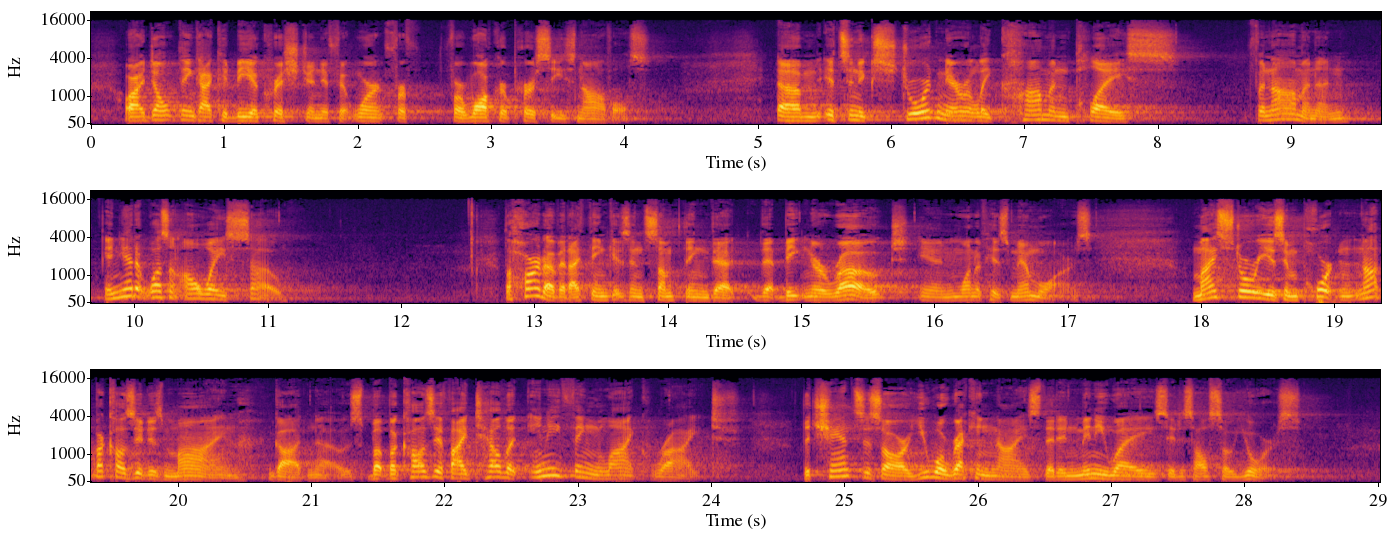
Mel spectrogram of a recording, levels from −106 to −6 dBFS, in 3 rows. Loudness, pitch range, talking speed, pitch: -22 LUFS, 120-200 Hz, 165 wpm, 150 Hz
